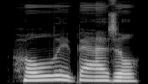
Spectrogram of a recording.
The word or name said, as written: holy basil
